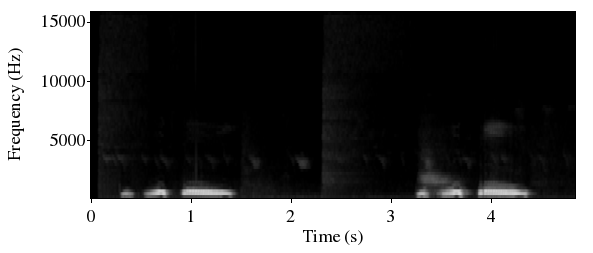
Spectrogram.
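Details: Spotted dove cooing on a lure recording of urging and calling coos: two mellow, low phrases, each two short rising notes followed by a long, drawn-out, slightly falling coo, separated by about two seconds of silence.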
